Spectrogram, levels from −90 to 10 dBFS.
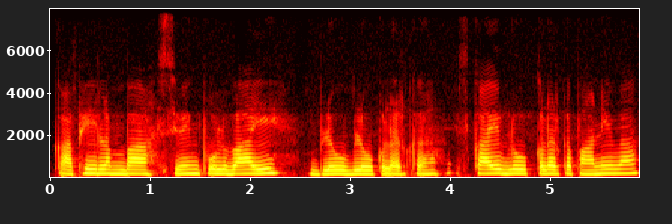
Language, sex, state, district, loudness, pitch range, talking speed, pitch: Bhojpuri, female, Uttar Pradesh, Deoria, -13 LUFS, 180-195 Hz, 165 wpm, 185 Hz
